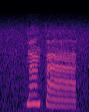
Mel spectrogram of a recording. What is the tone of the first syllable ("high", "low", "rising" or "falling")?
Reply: high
